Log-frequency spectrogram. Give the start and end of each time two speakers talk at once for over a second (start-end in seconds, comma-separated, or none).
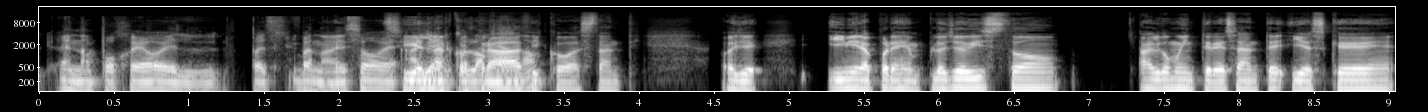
2.2-3.5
